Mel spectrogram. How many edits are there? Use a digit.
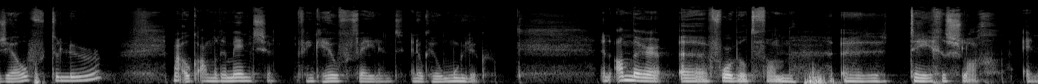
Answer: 0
